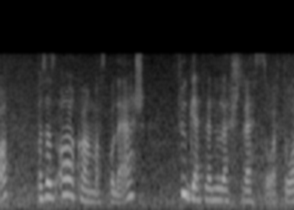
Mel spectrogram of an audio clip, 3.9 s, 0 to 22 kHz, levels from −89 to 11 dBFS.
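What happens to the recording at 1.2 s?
Nothing goes wrong at 1.2 s: the speech continues intact, with the room noise sitting about 18 dB below it and the G.722 wideband telephone coding leaving nothing above about 7.7 kHz, as it does throughout.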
